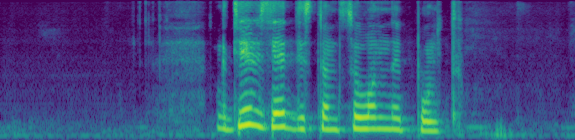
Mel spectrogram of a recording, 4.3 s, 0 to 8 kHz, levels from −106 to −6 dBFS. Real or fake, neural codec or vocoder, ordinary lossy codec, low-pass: fake; codec, 16 kHz, 8 kbps, FreqCodec, smaller model; none; none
